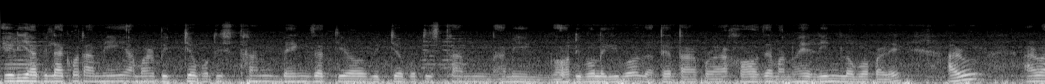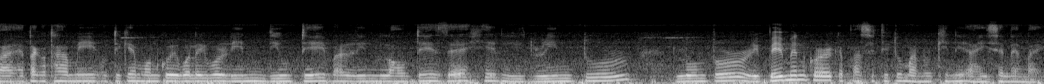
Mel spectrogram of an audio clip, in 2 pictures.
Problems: constant background noise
